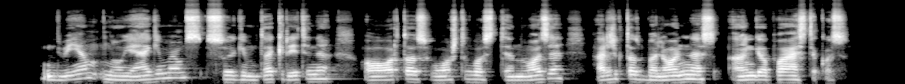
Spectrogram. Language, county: Lithuanian, Kaunas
